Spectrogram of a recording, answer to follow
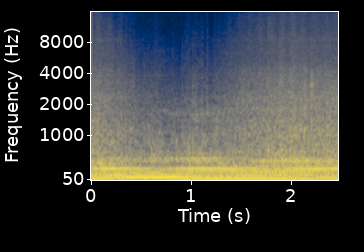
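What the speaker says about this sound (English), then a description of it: "Give me a rev." A Nissan GT-R engine rumbles loud and close in Hawaii, holding a deep, steady roar throughout without a clear rise or fall.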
